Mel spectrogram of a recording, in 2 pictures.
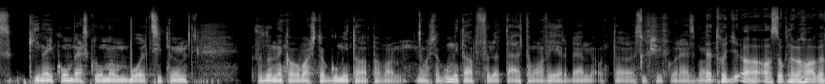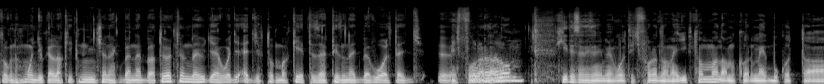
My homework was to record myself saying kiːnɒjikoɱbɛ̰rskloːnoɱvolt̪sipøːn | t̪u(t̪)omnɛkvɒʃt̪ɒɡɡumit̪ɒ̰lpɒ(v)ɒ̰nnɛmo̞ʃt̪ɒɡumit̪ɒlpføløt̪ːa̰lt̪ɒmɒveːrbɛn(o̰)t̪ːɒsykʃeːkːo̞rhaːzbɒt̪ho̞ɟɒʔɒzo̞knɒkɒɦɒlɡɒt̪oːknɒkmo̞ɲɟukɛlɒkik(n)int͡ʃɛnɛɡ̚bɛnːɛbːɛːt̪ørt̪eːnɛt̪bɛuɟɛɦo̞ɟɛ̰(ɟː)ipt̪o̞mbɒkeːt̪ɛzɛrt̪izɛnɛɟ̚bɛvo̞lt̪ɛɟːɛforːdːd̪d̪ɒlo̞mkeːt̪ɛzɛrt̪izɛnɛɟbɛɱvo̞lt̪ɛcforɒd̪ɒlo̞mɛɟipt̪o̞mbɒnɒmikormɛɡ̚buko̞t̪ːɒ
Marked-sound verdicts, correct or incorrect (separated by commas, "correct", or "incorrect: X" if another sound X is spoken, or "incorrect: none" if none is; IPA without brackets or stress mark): incorrect: d̪, correct, correct, correct, incorrect: ɟ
